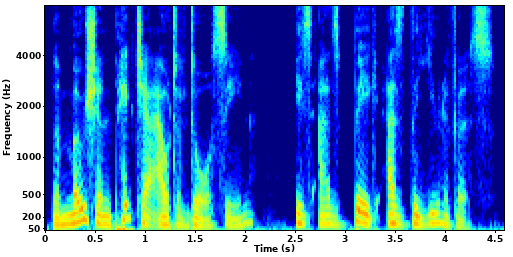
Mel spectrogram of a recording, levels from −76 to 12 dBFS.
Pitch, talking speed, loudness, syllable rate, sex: 110 Hz, 170 wpm, -19 LUFS, 5.3 syllables/s, male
